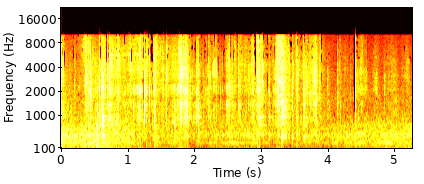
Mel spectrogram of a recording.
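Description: A baseball card pack's wrapper crinkling and tearing as it is opened by hand, a dense run of crackles that dies down after about four seconds.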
